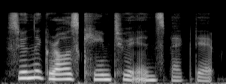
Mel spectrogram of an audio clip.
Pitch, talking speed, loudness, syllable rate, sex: 230 Hz, 185 wpm, -16 LUFS, 3.8 syllables/s, female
